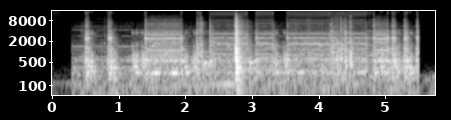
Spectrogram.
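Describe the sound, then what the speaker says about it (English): A Packbot 3000 card pack machine jams on a Time Spiral Tournament pack, giving off a fairly faint, continuous mechanical whirring and grinding with rattling bursts and one sharper clack midway before stopping. "Sounds like you got something jammed."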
